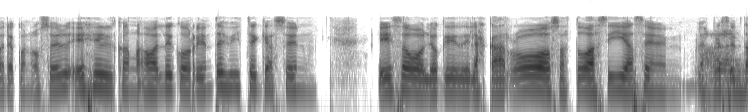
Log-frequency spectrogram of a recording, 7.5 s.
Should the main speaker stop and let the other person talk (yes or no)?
no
